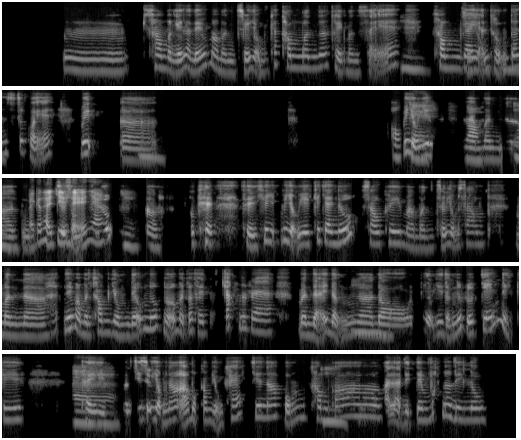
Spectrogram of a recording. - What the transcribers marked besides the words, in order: other background noise; laughing while speaking: "ô kê"
- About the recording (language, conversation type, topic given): Vietnamese, podcast, Bạn có những mẹo nào để giảm rác thải nhựa trong sinh hoạt hằng ngày không?
- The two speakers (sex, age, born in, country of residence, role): female, 25-29, Vietnam, Vietnam, guest; female, 30-34, Vietnam, Vietnam, host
